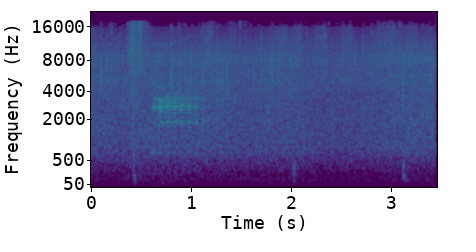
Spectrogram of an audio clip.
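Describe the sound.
A sheep in a video game gives one faint, brief bleat early on. A soft, steady hiss of rain carries through, with a few light drop taps.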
